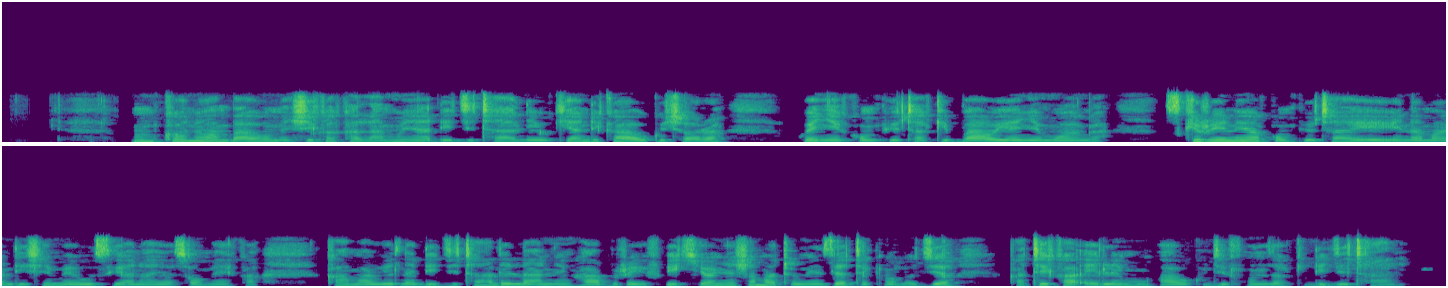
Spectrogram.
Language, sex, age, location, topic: Swahili, female, 25-35, Nairobi, education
